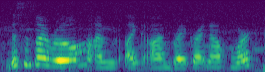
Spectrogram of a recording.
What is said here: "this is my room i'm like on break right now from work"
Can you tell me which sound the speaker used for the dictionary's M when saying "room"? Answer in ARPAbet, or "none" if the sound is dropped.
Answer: M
